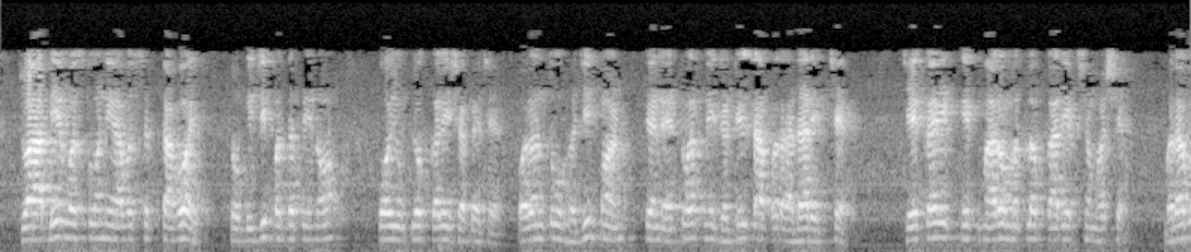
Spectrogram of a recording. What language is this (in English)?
Gujarati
